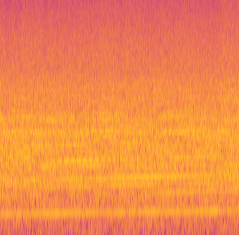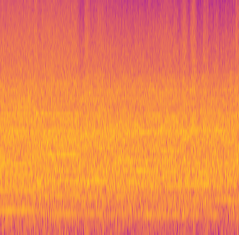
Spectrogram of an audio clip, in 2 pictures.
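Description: Citroën Saxo Group A rally car's four-cylinder engine heard from inside the cabin, running flat out at a steady high pitch. About three and a half seconds in, the steady note breaks off and turns rougher as the throttle comes off for the next corner.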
